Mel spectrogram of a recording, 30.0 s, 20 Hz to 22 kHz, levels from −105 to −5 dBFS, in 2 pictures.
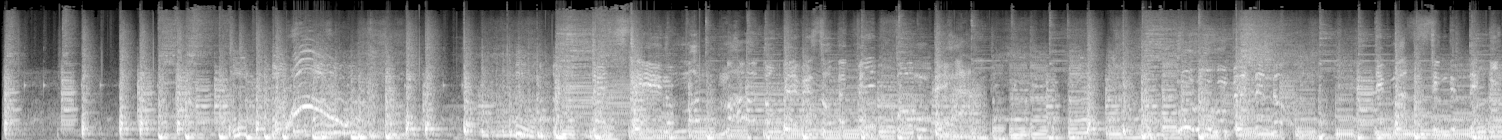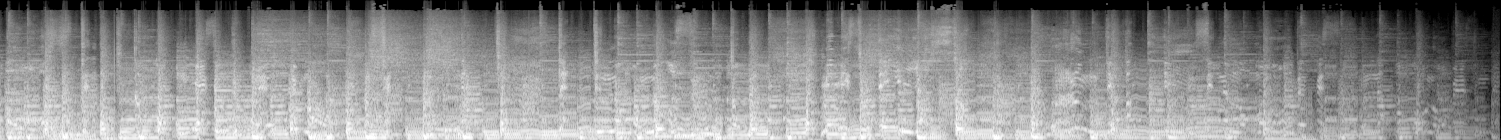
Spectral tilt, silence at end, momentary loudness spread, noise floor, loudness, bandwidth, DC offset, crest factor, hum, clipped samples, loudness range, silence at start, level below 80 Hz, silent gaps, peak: -6.5 dB/octave; 0.55 s; 8 LU; -41 dBFS; -10 LUFS; 16 kHz; under 0.1%; 10 dB; none; 0.6%; 3 LU; 0.05 s; -26 dBFS; none; 0 dBFS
